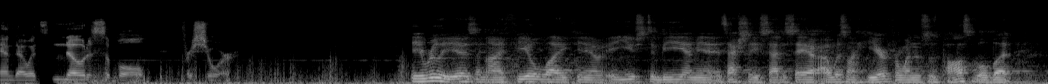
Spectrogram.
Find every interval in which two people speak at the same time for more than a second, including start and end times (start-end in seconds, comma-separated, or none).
none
